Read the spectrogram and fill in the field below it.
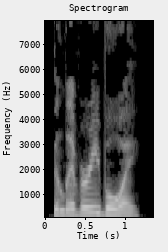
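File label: "delivery boy", British English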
